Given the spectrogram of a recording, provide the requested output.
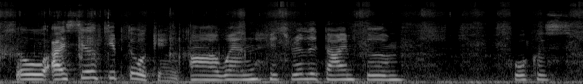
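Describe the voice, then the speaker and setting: A woman speaks very slowly with a non-native accent. Her pitch is fairly high. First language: not English. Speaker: meditation vlogger. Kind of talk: casual vlog with guided meditation. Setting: outdoors.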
